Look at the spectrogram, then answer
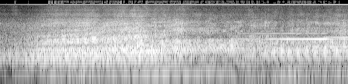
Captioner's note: motor putting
